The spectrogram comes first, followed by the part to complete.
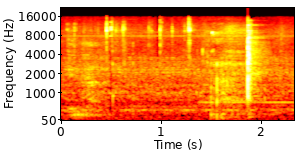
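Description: Steel tweezers and small brass lock pins clicking faintly as driver pins are picked out of a lock cylinder, with one sharper click near the end.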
